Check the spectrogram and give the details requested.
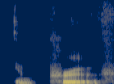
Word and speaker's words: improve: from the m improve but it's at the start of a stressed syllable it doesn't matter that the r is after it it's at the start of a stress syllable improve we want to hear improve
